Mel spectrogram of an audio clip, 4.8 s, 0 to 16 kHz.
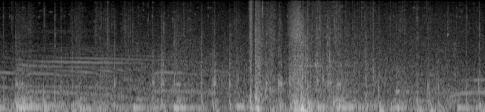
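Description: Roach, the horse in The Witcher 3, clops along at a steady pace, hoofbeats thudding beneath a busy layer of game music and ambience, with one louder impact partway through.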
